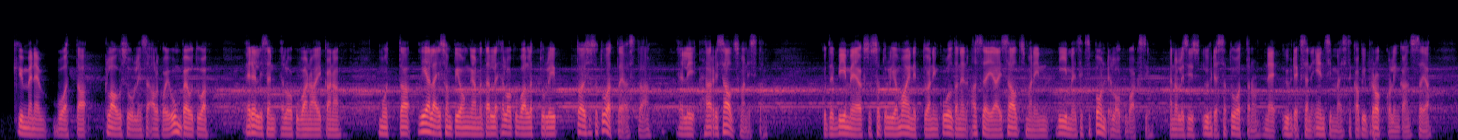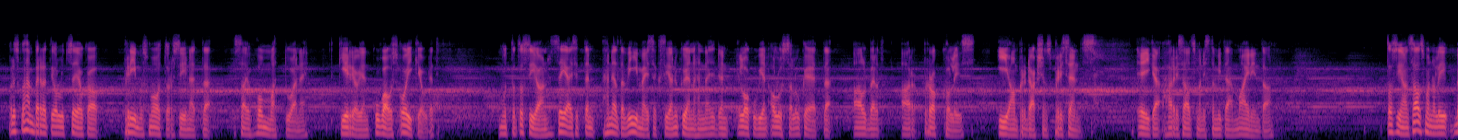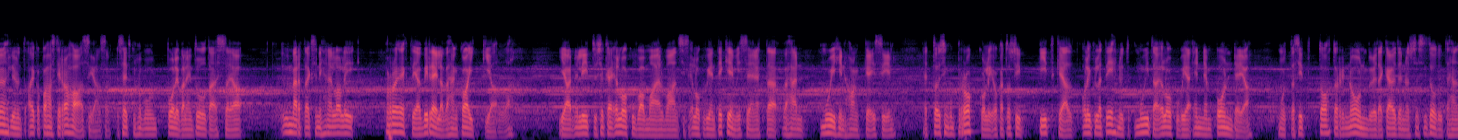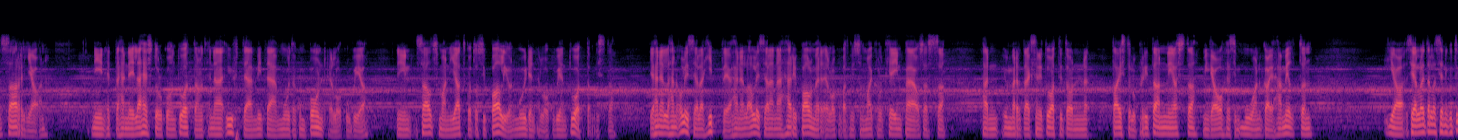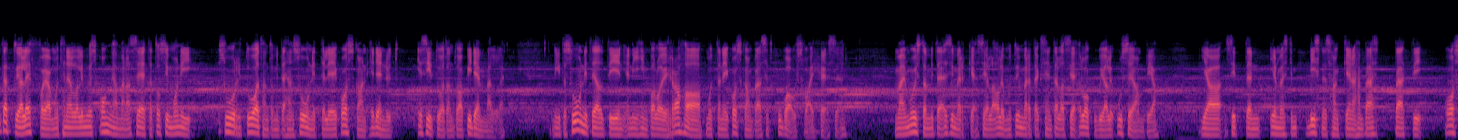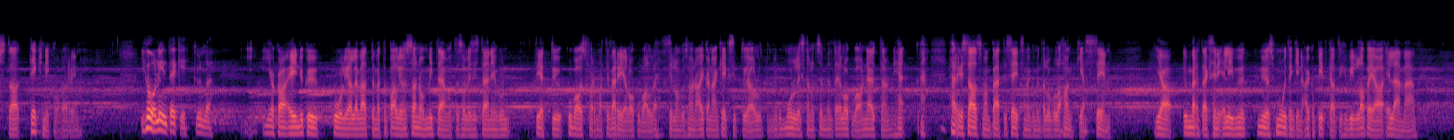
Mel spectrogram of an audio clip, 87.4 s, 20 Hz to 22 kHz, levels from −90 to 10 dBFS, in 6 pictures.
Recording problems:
echo of what is said; strong; throughout; 500 ms later, 10 dB below the speech
wrong speed and pitch; too fast and too high; 1.6 times normal speed
high frequencies cut off; noticeable; nothing above 8 kHz

